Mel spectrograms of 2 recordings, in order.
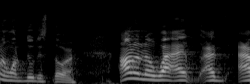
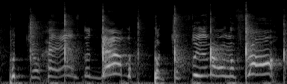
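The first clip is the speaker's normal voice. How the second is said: mock preacher; 9 semitones higher than usual. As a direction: call it out like a pastor.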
